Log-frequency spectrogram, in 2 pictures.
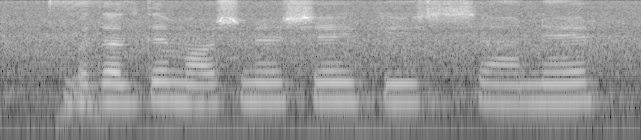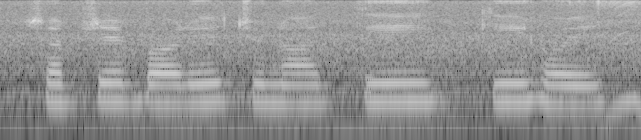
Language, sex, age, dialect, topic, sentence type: Magahi, female, 18-24, Northeastern/Surjapuri, agriculture, question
